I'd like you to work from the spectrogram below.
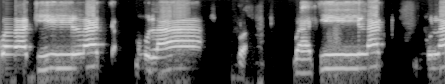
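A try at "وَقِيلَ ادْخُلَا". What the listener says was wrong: Wakilat kulan dalnya kol-kolan. Wakilat kulan.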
